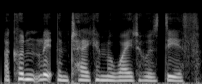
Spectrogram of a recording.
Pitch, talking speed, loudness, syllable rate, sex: 190 Hz, 295 wpm, -19 LUFS, 5.7 syllables/s, female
